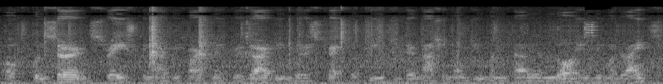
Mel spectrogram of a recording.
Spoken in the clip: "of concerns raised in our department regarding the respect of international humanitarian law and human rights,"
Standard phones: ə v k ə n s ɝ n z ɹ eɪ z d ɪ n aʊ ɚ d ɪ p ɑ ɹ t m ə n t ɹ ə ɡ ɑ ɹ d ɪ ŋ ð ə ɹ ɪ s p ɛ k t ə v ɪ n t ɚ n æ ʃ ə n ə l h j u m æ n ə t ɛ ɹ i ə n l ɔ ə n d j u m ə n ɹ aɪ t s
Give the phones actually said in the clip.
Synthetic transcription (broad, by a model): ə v k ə n s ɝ n s ɹ eɪ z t ɪ n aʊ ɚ d ɪ p ɑ ɹ t m ə n t ɹ ə ɡ ɑ ɹ d ɪ ŋ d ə ɹ ɪ s p ɛ k t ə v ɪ n t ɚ n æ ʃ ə n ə l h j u m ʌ n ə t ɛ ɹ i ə n l ɔ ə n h j u m ə n ɹ aɪ t s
